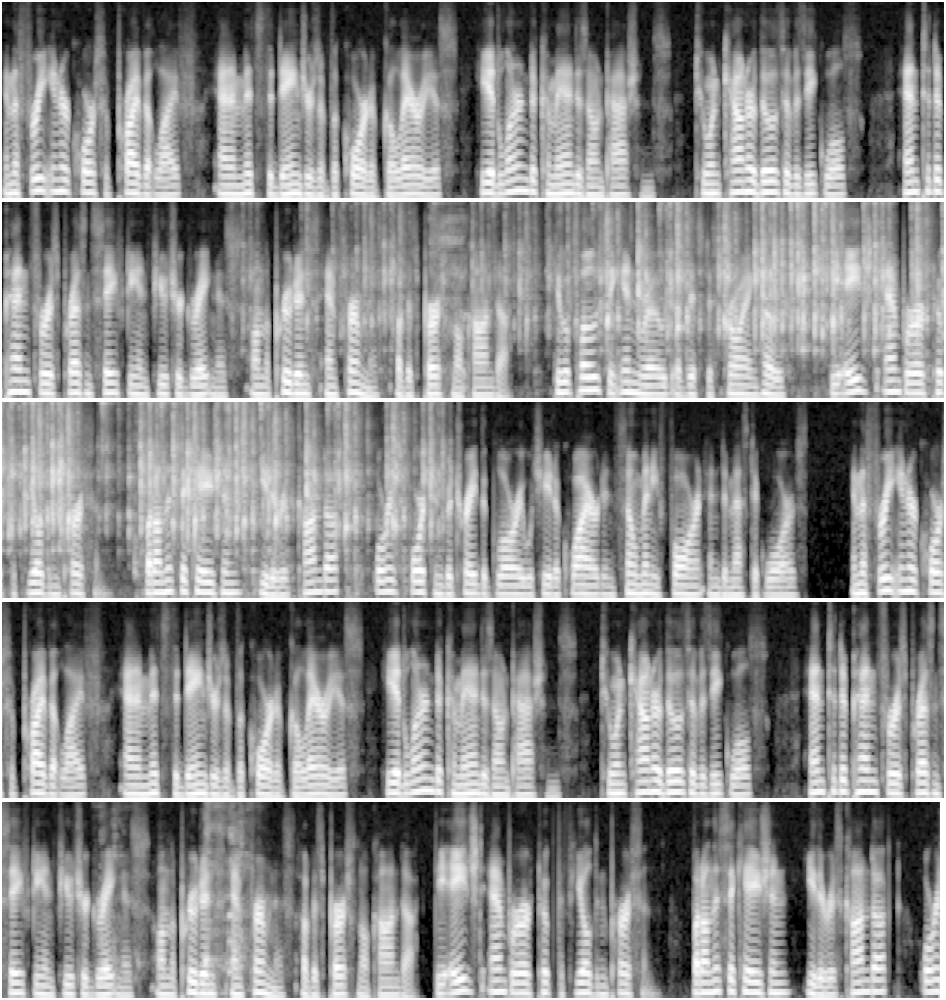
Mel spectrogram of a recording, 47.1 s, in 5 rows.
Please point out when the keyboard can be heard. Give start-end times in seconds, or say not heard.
11.7-23.4.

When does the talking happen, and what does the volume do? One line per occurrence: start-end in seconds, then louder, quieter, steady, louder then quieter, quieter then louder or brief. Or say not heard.
0.0-47.0 steady.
